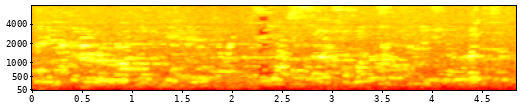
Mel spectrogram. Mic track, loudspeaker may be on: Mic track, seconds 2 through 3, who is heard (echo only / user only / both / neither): echo only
